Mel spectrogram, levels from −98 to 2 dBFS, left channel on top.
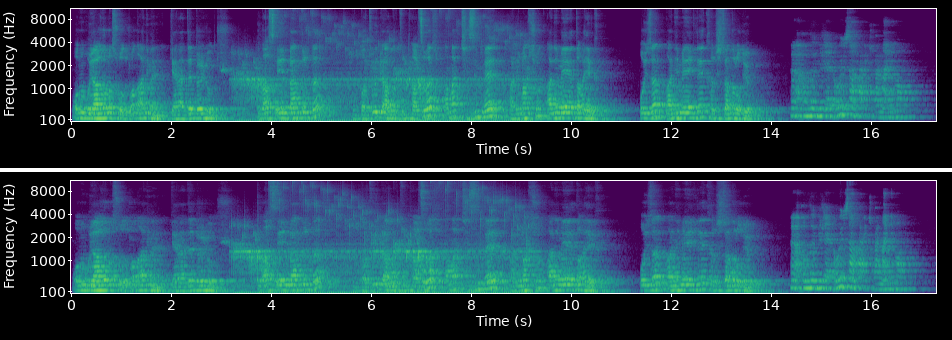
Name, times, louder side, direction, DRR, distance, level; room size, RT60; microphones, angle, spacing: voice 1, 0.0-3.1 3.7-5.0 5.6-10.6 11.4-13.6, left 2 dB, 85° left, 3 dB, 0.4 m, -26 dB
sound 1, 3.1-9.6, right 1 dB, 75° right, 0.6 m, -32 dB
voice 2, 14.4-16.6, right 1 dB, 30° right, 0 dB, 0.3 m, -32 dB
2.8 x 2.2 x 3.3 m, 1.4 s
head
